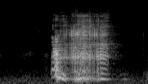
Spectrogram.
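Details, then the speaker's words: Acted comedic "British internal sneeze" with a cold, simulated not real: one short explosive voiced burst about half a second long; sneezing. "obviously sneezing no longer possible you need to learn the british internal sneeze"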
